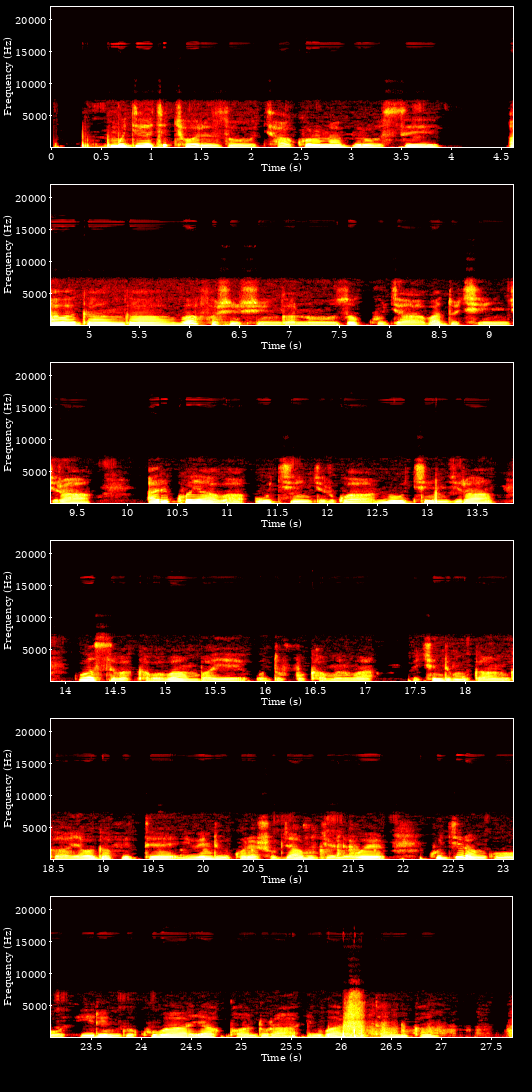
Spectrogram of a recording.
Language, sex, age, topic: Kinyarwanda, male, 25-35, health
